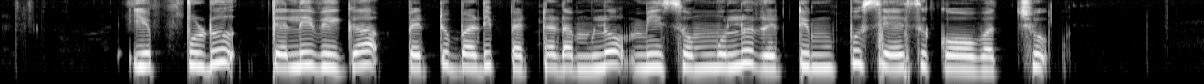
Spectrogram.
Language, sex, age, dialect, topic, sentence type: Telugu, female, 18-24, Southern, banking, statement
